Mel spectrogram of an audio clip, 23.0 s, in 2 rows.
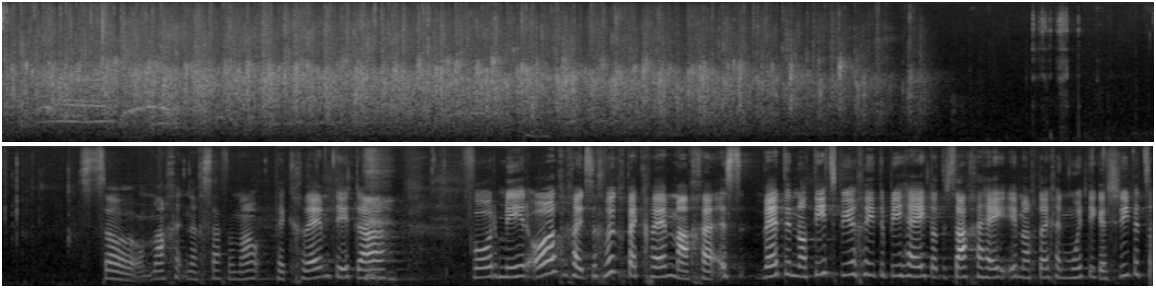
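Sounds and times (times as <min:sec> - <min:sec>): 
audience applause: 0:00.0 - 0:09.4
speech: 0:12.6 - 0:23.0.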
